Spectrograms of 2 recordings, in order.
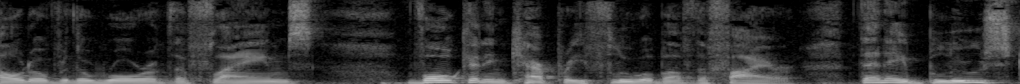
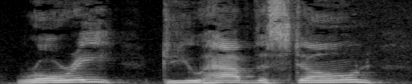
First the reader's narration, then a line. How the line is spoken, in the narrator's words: Griffith called out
